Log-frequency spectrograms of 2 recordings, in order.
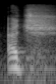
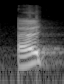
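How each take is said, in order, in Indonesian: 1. Bunyi berakhir dengan napas keluar, seperti bersin. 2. Bunyi berhenti mendadak tanpa napas keluar. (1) "Ini seperti orang bersin, ini bukan jim" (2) "habis suara"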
